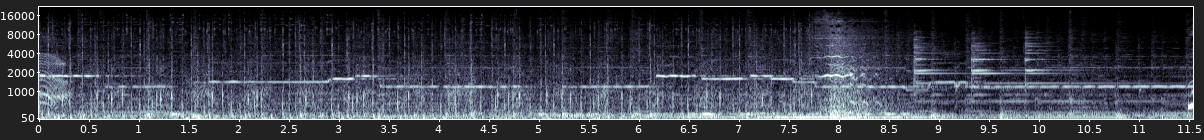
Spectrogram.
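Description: Hooves clip-clop rapidly in a steady galloping rhythm alongside a horse's whinny during a horse race in The Witcher 3: Wild Hunt, with music and a voice underneath.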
